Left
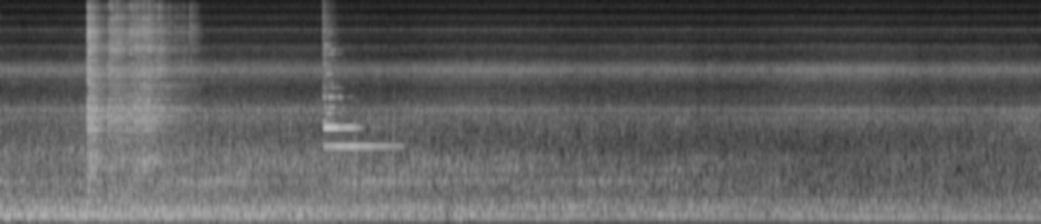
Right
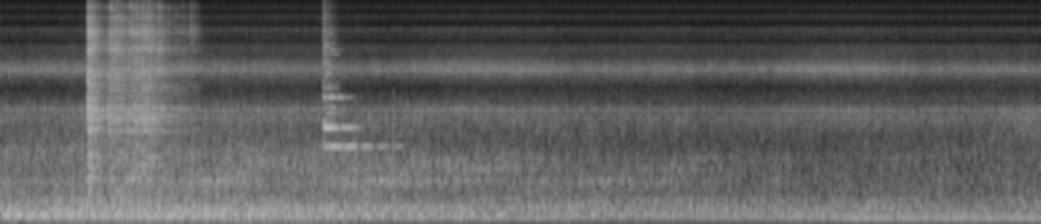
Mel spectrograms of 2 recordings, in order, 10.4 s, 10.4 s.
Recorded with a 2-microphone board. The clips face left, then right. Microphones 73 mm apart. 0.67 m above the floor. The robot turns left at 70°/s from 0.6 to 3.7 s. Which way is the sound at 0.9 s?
20° left.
